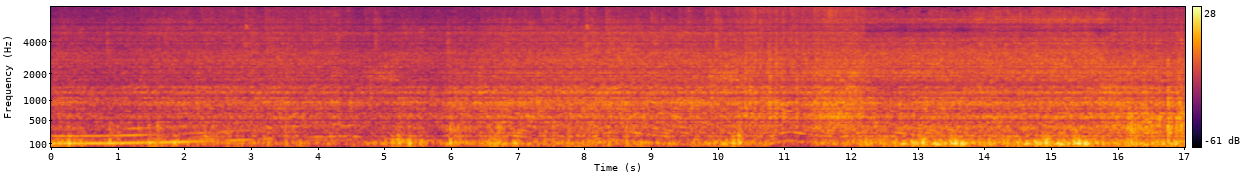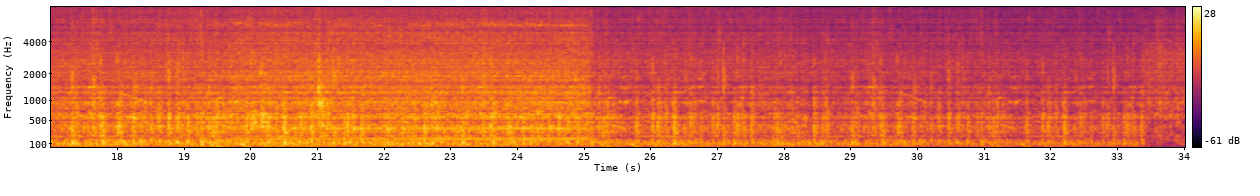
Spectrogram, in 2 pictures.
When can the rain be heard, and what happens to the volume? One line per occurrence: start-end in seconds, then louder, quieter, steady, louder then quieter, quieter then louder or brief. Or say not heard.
0.0-33.9 louder then quieter.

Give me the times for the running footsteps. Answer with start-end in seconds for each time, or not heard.
not heard.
